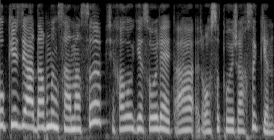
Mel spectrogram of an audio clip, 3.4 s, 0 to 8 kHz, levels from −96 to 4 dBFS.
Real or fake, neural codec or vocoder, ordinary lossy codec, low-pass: fake; codec, 16 kHz in and 24 kHz out, 2.2 kbps, FireRedTTS-2 codec; none; 7.2 kHz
